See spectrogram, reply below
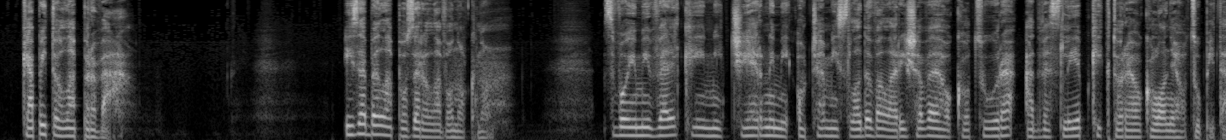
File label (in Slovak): Audiokniha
